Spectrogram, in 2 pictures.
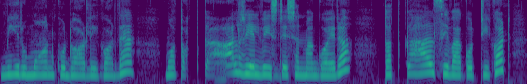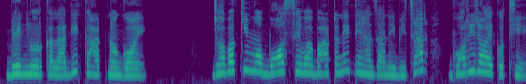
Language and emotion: Nepali, fearful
